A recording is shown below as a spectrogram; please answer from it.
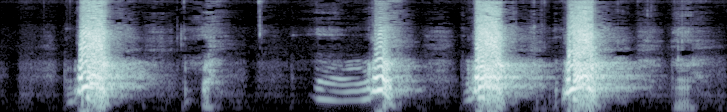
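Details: Bean, a pet dog, barking for no apparent reason: four sharp, loud barks spaced about half a second apart, with a brief whiny, falling yelp between them and a soft short yip at the end.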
